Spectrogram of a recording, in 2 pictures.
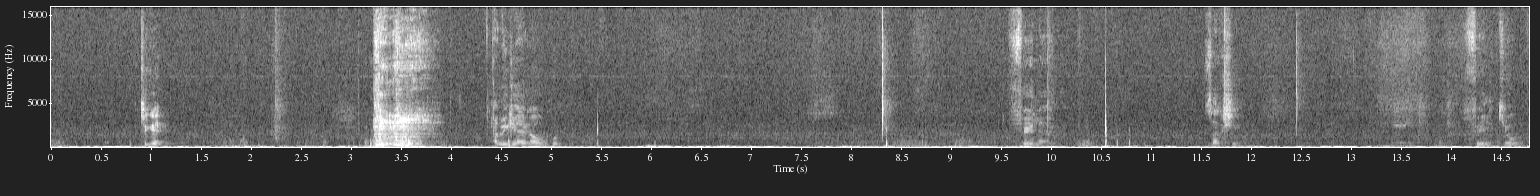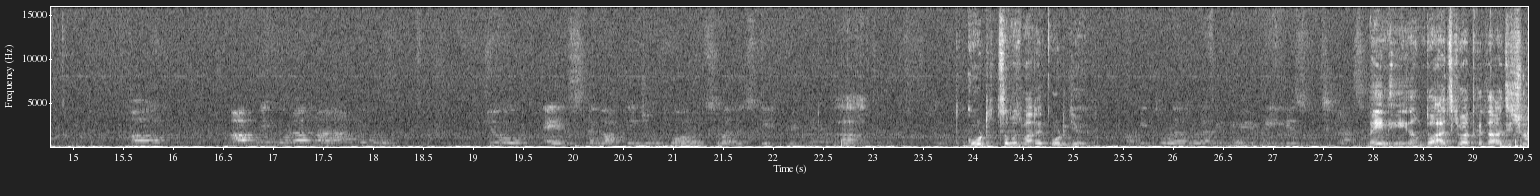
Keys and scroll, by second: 4.3 ctrl+s.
